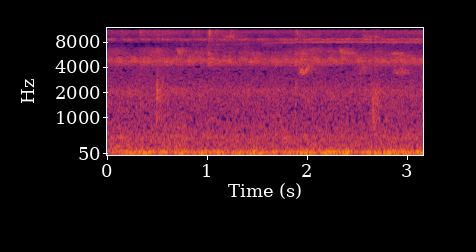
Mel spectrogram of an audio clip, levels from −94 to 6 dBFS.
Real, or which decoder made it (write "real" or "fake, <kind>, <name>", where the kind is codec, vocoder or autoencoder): real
